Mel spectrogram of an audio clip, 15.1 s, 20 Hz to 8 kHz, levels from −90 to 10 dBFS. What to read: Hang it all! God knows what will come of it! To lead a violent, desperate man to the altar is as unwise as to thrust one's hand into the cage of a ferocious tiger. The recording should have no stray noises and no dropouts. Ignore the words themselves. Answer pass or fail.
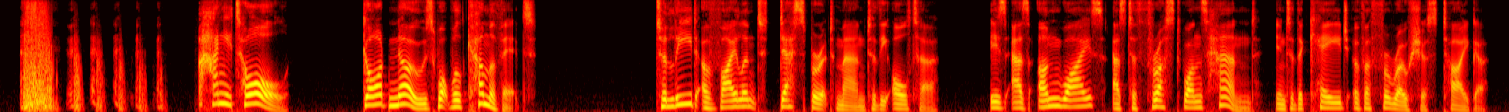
fail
